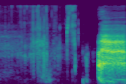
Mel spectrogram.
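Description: A noisy slurp of someone sipping a drink from a Stanley tumbler cup, with soft wet mouth sounds and clicks leading into a loud, steady sucking rush at the end.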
